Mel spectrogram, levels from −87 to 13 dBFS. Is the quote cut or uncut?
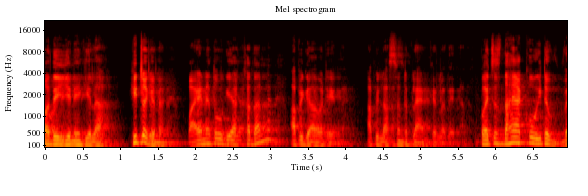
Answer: cut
